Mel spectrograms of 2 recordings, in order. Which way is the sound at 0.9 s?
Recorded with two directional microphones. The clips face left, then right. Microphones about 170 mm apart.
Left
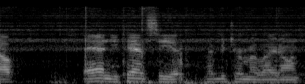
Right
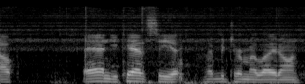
75° right (ahead or behind).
